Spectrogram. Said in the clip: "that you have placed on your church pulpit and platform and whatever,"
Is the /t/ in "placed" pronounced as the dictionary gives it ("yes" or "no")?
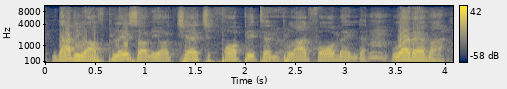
no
